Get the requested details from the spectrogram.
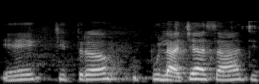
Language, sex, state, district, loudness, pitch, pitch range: Konkani, female, Goa, North and South Goa, -17 LUFS, 235 Hz, 220-250 Hz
